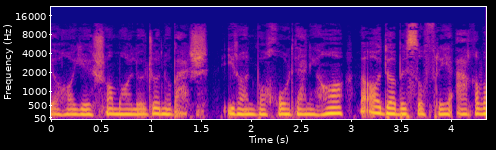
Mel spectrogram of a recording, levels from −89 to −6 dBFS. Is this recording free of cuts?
yes; 0 cuts

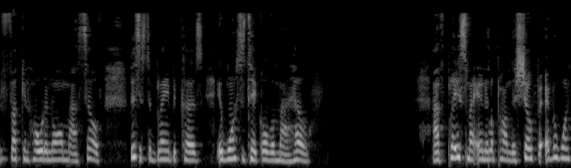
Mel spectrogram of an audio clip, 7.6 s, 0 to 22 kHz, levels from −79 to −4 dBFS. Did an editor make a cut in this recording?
yes; 2 cuts; at 1.9 s, 6.5 s

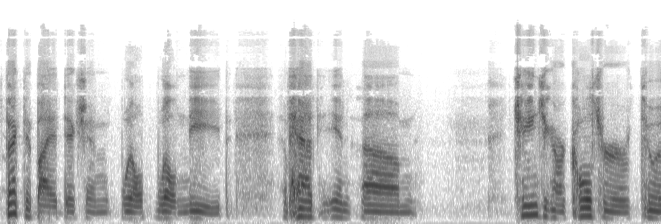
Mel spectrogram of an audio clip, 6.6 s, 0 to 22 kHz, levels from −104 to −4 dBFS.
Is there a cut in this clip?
yes; 4 cuts; at 1.2 s, 2.9 s, 3.2 s, 3.5 s

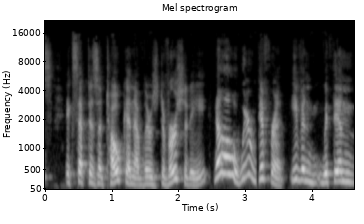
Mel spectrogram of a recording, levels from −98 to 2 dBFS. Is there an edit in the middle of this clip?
yes; 3 cuts; at 1.5 s, 2.5 s, 3.2 s

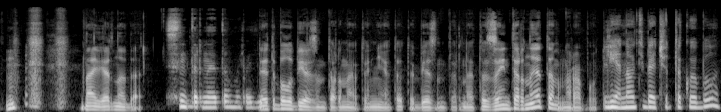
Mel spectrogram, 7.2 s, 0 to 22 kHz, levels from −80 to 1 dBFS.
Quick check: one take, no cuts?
no; 2 cuts; at 2.4 s, 5.5 s

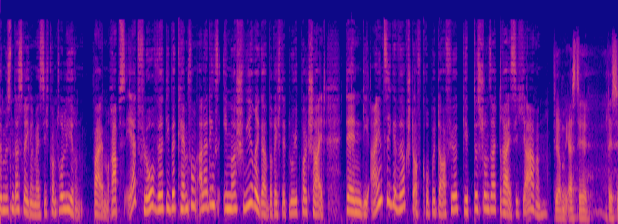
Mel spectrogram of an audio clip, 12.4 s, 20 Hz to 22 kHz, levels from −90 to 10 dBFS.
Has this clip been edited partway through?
yes; 2 cuts; at 1.7 s, 11.0 s

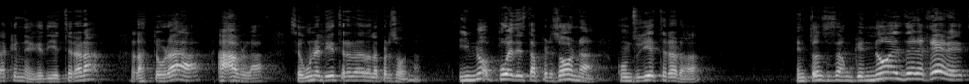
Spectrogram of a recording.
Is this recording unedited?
yes; 0 cuts

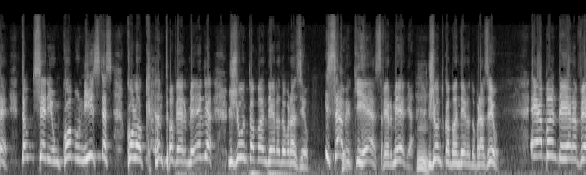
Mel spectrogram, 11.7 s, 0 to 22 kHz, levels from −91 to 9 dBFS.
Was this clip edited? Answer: yes; 2 cuts; at 3.5 s, 7.6 s

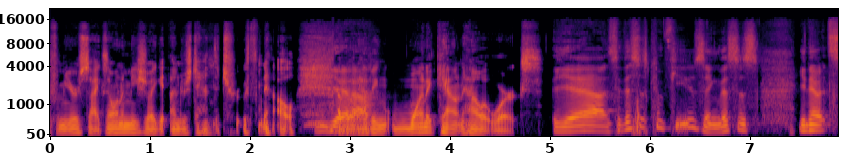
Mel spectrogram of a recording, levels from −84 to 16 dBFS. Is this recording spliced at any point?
no; 0 cuts

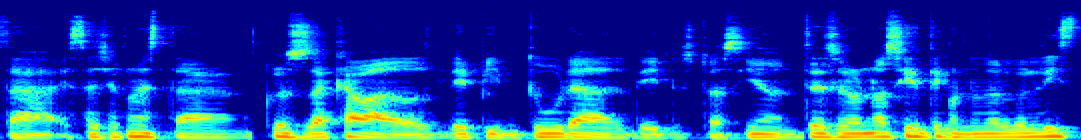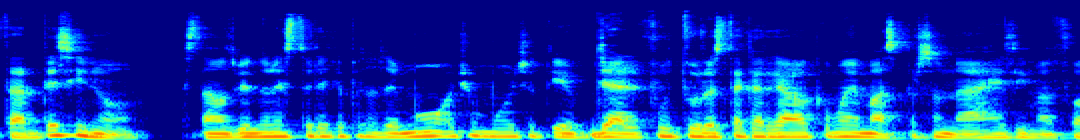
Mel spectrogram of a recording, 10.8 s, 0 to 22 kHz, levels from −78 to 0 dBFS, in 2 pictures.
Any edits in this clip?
yes; 3 cuts; at 2.2 s, 3.1 s, 4.7 s

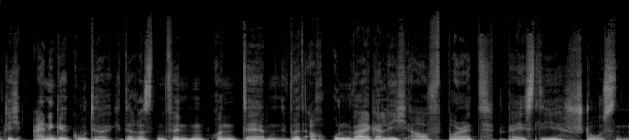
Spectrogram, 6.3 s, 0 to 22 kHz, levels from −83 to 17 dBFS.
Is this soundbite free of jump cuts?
no; 1 cut; at 2.1 s

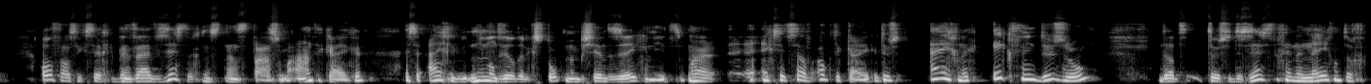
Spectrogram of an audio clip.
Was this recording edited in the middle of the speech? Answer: no; 0 cuts

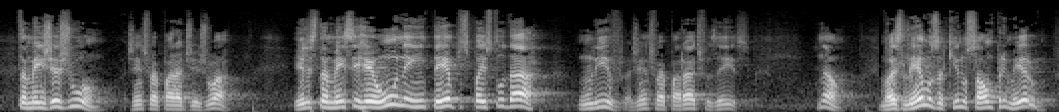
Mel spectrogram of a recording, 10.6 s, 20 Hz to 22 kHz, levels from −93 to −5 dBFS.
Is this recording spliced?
no; 0 cuts

